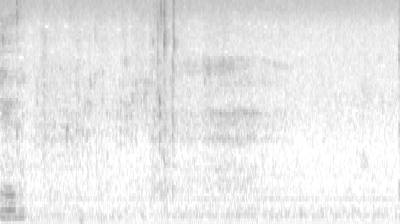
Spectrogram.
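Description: Milk being poured from a glass into a bowl of flour, a faint soft liquid pour over quiet room tone.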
